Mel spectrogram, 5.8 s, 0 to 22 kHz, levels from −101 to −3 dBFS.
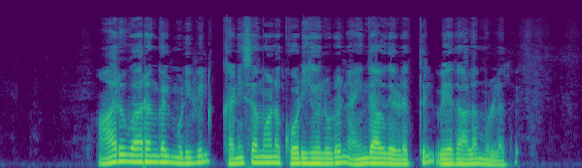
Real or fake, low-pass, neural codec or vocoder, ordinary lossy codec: real; 14.4 kHz; none; AAC, 48 kbps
